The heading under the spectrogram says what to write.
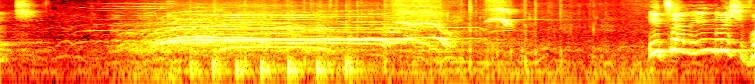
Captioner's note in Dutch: Gejuich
